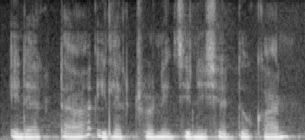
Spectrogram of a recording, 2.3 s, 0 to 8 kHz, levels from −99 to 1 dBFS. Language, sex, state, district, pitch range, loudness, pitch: Bengali, female, Tripura, West Tripura, 195-205 Hz, -13 LUFS, 200 Hz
